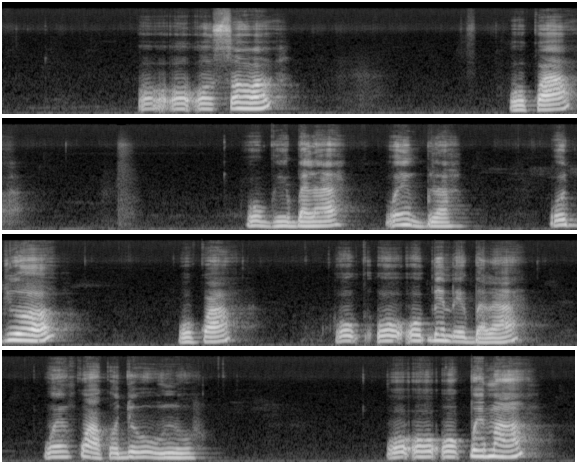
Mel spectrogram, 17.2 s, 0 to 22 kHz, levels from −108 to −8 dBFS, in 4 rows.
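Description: No technical faults can be heard in this speech recording. There is no moment in it that stands out as a problem to mark.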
